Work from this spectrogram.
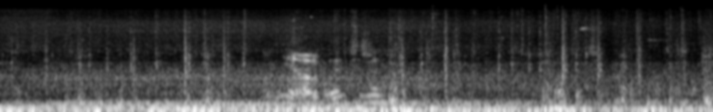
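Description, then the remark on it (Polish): A Multicar utility truck's suspension rattles and clunks with irregular knocks over a steady engine drone while driving, and people talk over the noise; the truck has four trailing-arm wishbones with leaf springs that work constantly. “No, słychać całe zawieszenie, to, to, to przyznam.”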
